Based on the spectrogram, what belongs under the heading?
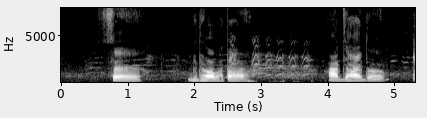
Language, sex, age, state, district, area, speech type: Santali, male, 30-45, West Bengal, Paschim Bardhaman, rural, spontaneous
